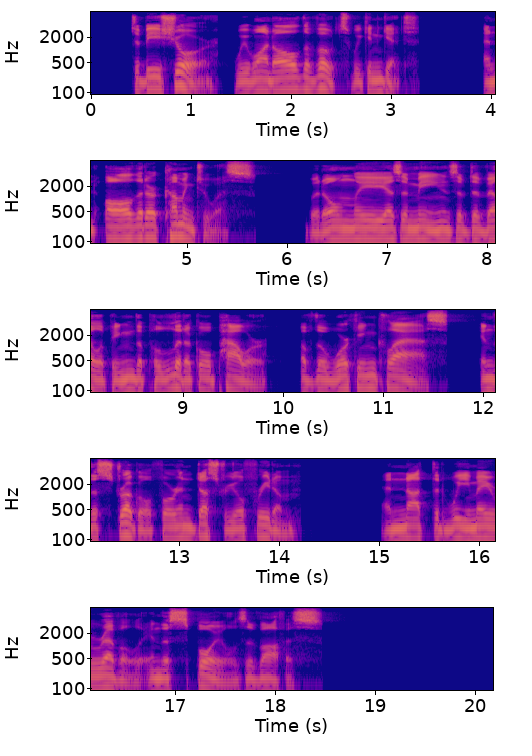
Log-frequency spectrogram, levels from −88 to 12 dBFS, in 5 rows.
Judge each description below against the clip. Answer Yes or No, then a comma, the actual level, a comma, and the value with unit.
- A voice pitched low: Yes, low, 100 Hz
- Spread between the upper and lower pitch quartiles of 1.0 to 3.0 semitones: Yes, narrow, 2.5 semitones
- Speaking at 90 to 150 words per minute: Yes, average, 145 wpm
